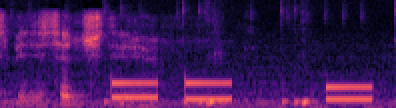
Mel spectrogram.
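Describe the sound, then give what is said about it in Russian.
A telephone number is dialed on a keypad: three steady two-tone beeps, each about a third of a second long, separated by short gaps, with a few soft noisy clicks before the first beep. “Набираю номер.”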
